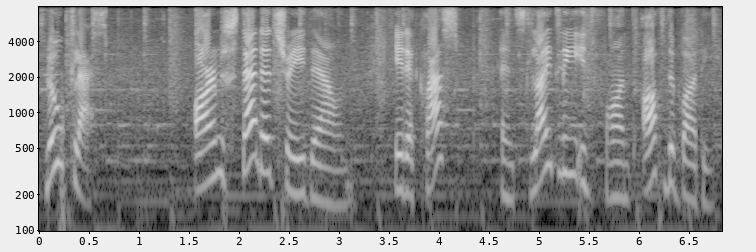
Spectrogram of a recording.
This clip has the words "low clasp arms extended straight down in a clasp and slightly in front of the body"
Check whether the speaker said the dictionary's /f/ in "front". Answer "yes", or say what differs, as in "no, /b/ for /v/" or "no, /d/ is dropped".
yes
